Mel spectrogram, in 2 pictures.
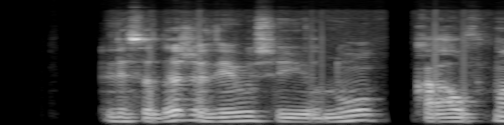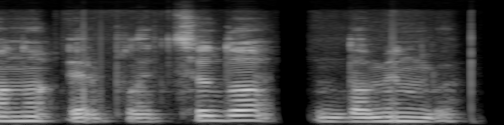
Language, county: Lithuanian, Telšiai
